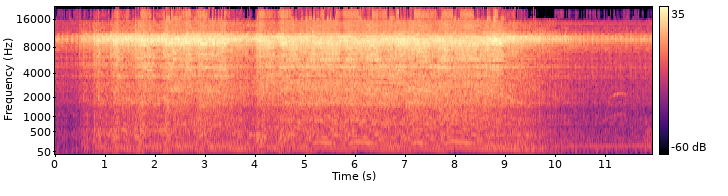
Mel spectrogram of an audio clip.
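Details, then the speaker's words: Yamaha Vega ZR/R single after fitting Shogun 110 DC CDI in place of AC CDI: quick even blips rev up sharply and drop cleanly to steady idle; revs lighter, idle higher as idle screw was raised earlier and can be lowered. "nah ini sudah enak banget ini putarannya lebih ringan dan stasionernya lebih keras karena sebelumnya matikan ini sehingga stasionernya dibesarkan"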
